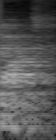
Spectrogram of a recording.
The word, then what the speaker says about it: nought: अब देखिए इसको बोलते हैं एप्सिलॉन नॉट। क्या बोलते हैं, एप्सिलॉन नॉट, NOUGHT। इसका उच्चारण होता है नॉट।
